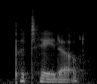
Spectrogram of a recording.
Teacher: Both O's are the same, where this first O in potato is vowel schwa, very short, sounds like and then the last O is a clear diphthong O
